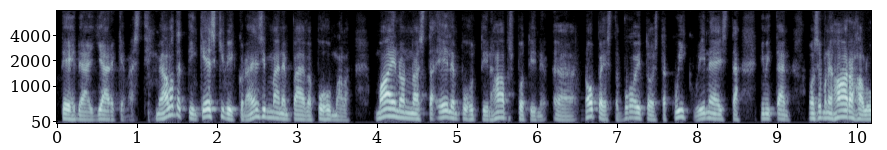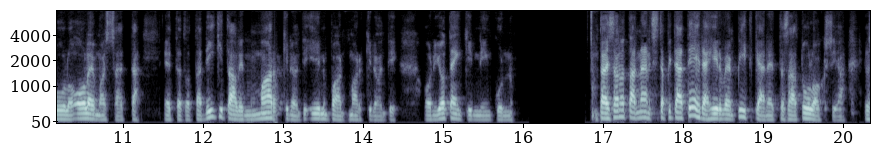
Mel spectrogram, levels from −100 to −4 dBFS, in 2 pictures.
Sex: male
